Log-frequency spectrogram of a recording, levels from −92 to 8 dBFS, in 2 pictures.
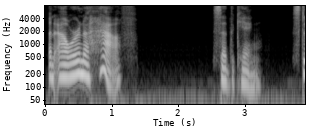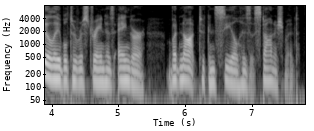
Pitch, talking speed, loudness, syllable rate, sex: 135 Hz, 155 wpm, -22 LUFS, 4.6 syllables/s, female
